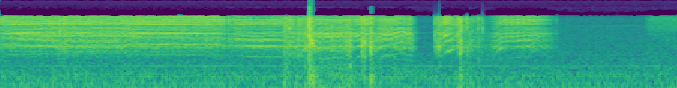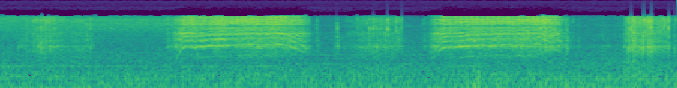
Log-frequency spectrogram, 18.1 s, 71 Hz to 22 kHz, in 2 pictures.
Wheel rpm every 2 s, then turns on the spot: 160, 150, 120, 50, 10, 30, 100, 80, 50.
8-10 16-18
